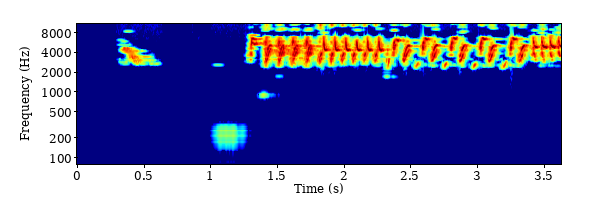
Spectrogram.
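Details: Algerian-style European goldfinch song for training, from 2015: a lone chirp and a low soft note, then a continuous rapid, jingling high trill of repeated notes running to the end.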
